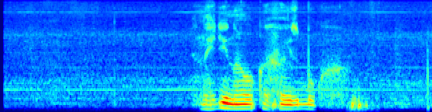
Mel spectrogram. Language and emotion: Russian, neutral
